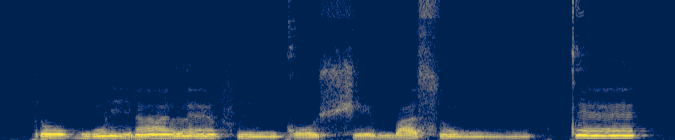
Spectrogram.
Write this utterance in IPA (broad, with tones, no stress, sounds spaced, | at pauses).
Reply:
ɾ o˧ b ũ˧ ɾ i˨ ɾ ã˨˦ l ɛ̃˦˨ f ĩ˧ ɡ o˧ ʃ e˨ m a˨˦ s ũ˦ m i˦ | t ɛ̃˦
